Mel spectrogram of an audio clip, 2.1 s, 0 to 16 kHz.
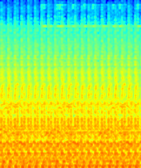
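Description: A magazine is emptied in Resident Evil 2 on the original PlayStation, giving rapid, evenly spaced shots that merge into one loud, unbroken burst of game gunfire with nothing else behind it.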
